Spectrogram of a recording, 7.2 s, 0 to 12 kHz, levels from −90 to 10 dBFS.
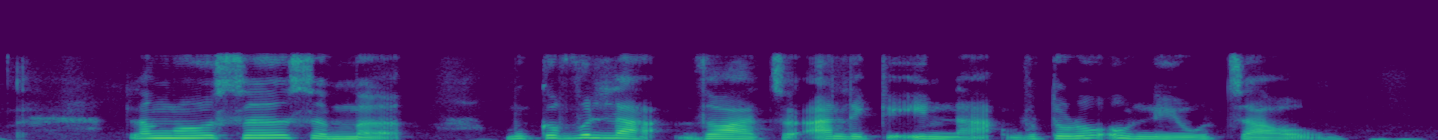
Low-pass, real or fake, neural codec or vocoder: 7.2 kHz; fake; codec, 16 kHz, 6 kbps, DAC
